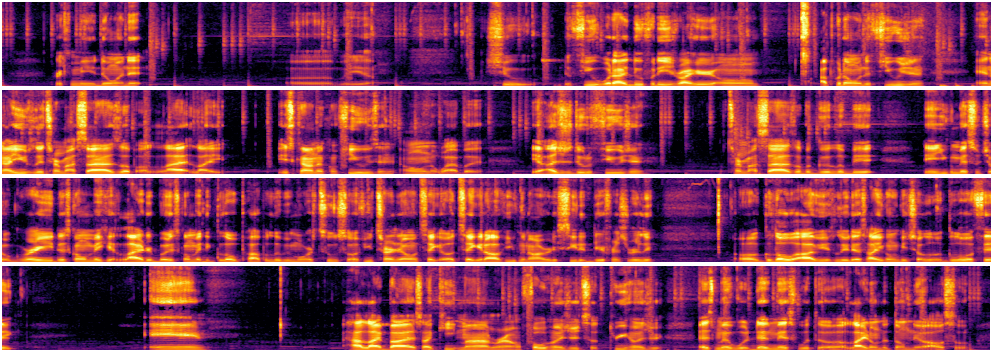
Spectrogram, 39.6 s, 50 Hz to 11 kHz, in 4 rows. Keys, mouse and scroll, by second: 0.0-2.7 drag, 2.8 click, 4.6 click, 5.3 click, 7.4 click, 8.0 click, 10.1 click, 12.2-13.8 drag, 15.4-17.0 drag, 20.9 click, 23.0 click, 23.4 click, 23.9 click, 24.2 click, 24.7 click, 24.9 click, 27.1-29.2 drag, 29.9-31.2 drag, 33.7-36.0 drag, 37.0 click, 37.2 click, 38.7 click, 39.2 click.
